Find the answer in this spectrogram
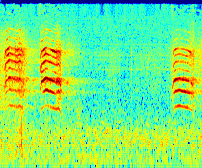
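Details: Blue Jays in a small protected park near town on a snowy morning, giving harsh, nasal jeer alarm calls because a Cooper's Hawk flew over: two quick calls, a pause, then a third, over steady outdoor hiss.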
